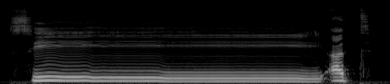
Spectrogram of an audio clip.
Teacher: یہ ہے مد متصل، یعنی اس کو ہم نے لمبا کر کے پڑھنا ہے پورا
